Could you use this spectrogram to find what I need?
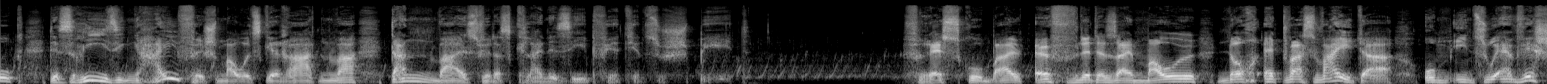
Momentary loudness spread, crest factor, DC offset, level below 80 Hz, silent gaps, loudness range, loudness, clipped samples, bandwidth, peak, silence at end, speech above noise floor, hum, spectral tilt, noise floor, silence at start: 11 LU; 16 dB; under 0.1%; -44 dBFS; none; 10 LU; -16 LUFS; under 0.1%; 17 kHz; 0 dBFS; 0 s; 32 dB; none; -3.5 dB/octave; -48 dBFS; 0 s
